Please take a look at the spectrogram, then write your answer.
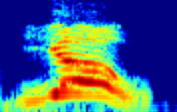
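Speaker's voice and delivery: sudden high, loud yell. Real, not acted. Streamer greeting a viewer in chat, loud high yell. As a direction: belt it out to the chat. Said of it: "That was a bit loud".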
